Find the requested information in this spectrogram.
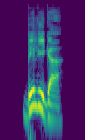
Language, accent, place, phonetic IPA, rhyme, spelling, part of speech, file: German, Germany, Berlin, [ˈbɪlɪɡɐ], -ɪlɪɡɐ, billiger, adjective, De-billiger.ogg
- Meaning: 1. comparative degree of billig 2. inflection of billig: strong/mixed nominative masculine singular 3. inflection of billig: strong genitive/dative feminine singular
